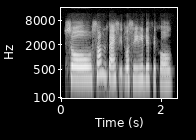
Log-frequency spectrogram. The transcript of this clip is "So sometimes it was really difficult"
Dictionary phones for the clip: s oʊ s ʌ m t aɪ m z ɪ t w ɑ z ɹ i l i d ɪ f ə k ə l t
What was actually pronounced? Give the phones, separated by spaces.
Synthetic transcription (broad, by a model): s oʊ s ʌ m t aɪ m s ɪ t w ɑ s ɹ i l i d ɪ f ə k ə l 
